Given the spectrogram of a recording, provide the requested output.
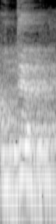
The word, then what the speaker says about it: উদ্বেল: যেমন আমরা যদি বলি উদ্বেল, এই উদ্বেল শব্দটি উচ্চারণ করার সময় এই ওয়াটাকে উচ্চারণ করবেন, এটা ওয়া, উদ্বেল।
